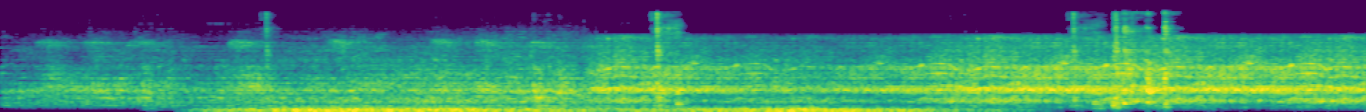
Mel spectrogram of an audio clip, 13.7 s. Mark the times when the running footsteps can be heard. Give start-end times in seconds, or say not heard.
not heard.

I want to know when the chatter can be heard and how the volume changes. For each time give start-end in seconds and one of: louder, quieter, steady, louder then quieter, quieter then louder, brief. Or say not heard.
0.0-13.6 louder.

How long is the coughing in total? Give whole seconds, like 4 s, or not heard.
5 s.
